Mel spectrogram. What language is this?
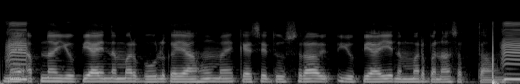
Hindi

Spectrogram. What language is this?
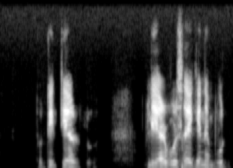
Assamese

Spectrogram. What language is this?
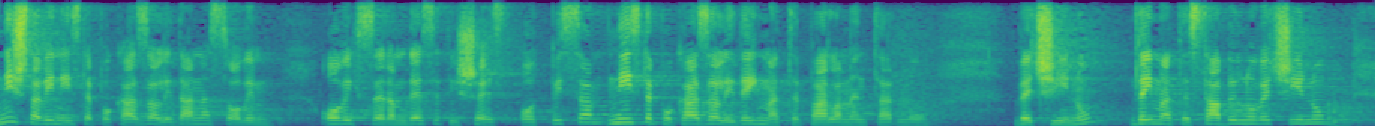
Croatian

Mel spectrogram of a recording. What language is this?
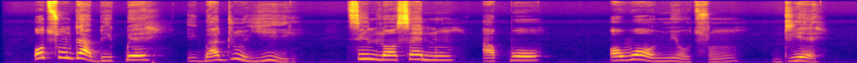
Yoruba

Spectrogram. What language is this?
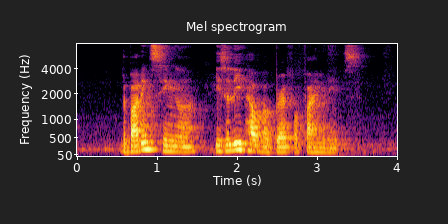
English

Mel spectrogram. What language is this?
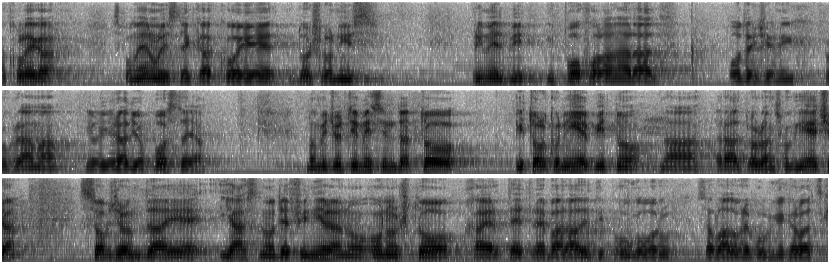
Croatian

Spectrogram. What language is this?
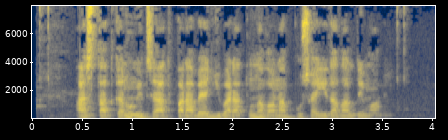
Catalan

